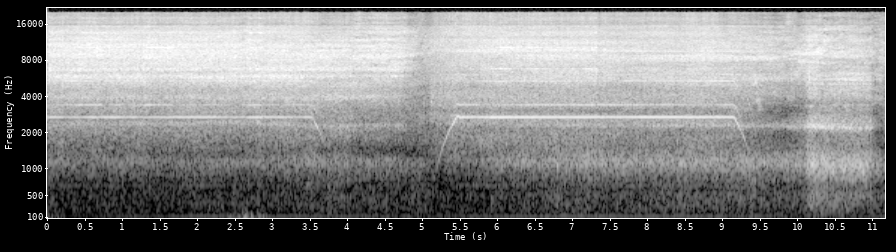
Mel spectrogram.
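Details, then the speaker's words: High-speed dental drill preparing the canine for a crown, breaking contacts with adjacent teeth due for removal, in a woman losing many teeth after periodontal treatment: high steady whine in two long runs with constant hiss. "I'm not so worried about the adjacent teeth as I break my contacts just because the they're going to be removed"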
